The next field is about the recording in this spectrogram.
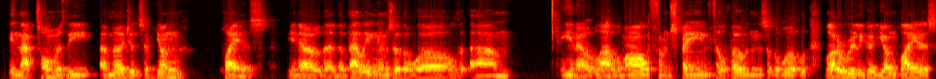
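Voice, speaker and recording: This man has an English accent and a medium pitch. He talks at a fairly slow pace with fairly even intonation. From England. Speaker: sports podcast co-host. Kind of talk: casual chat. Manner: hesitant, many fillers.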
